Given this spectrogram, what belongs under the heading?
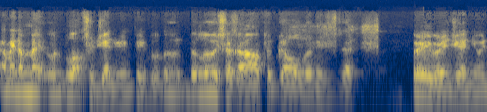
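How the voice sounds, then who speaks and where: A man's very fast, somewhat breathy speech with lively intonation and a northern English accent. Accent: broad northern English. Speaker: IT consultant. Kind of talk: podcast interview. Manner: halting, many repetitions.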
